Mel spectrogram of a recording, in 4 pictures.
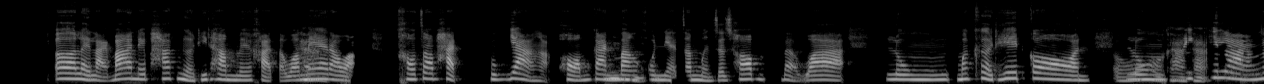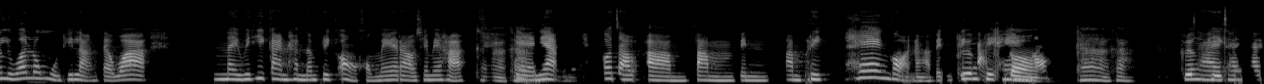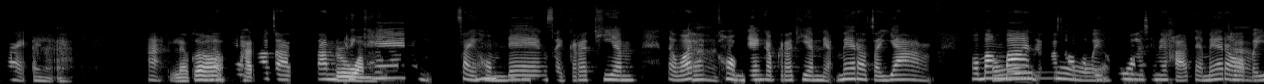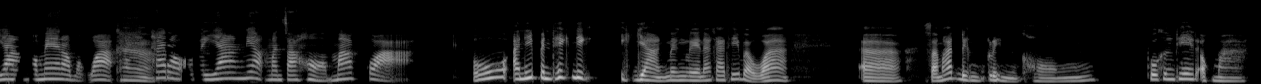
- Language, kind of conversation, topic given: Thai, podcast, อาหารหรือกลิ่นอะไรที่ทำให้คุณคิดถึงบ้านมากที่สุด และช่วยเล่าให้ฟังหน่อยได้ไหม?
- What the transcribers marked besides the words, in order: background speech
